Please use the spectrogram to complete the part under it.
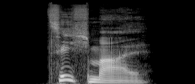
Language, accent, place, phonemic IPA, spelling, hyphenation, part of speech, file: German, Germany, Berlin, /ˈtsɪçmaːl/, zigmal, zig‧mal, adverb, De-zigmal.ogg
- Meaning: umpteen times, often, regularly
